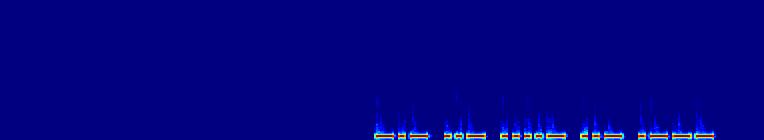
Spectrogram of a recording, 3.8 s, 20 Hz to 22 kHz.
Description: Morse code, heard as a keyed tone, about 44 wpm, 700 Hz. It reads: KU4UJ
